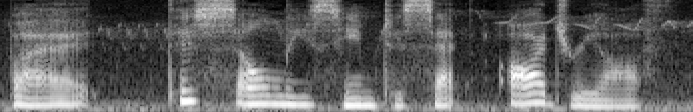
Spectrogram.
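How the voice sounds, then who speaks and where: An earnest young girl narrating a radio drama as a loyal daughter. Her voice is mid-pitched and creaky, with faint noise behind it. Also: slow. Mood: earnest, reflective.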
